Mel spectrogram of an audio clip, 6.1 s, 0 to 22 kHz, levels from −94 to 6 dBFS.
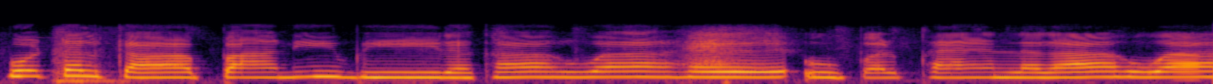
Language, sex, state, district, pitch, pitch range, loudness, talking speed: Hindi, female, Bihar, Kaimur, 230 Hz, 220-240 Hz, -15 LUFS, 110 wpm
